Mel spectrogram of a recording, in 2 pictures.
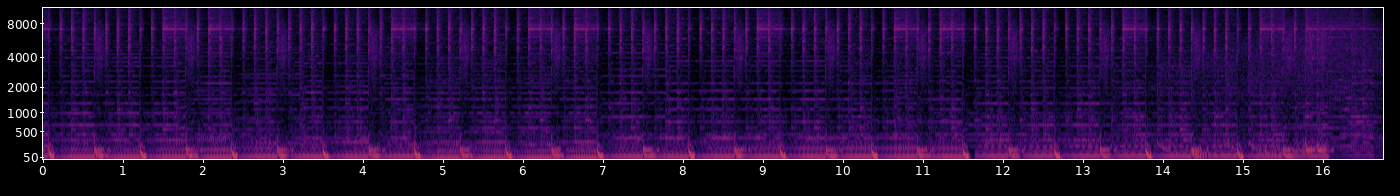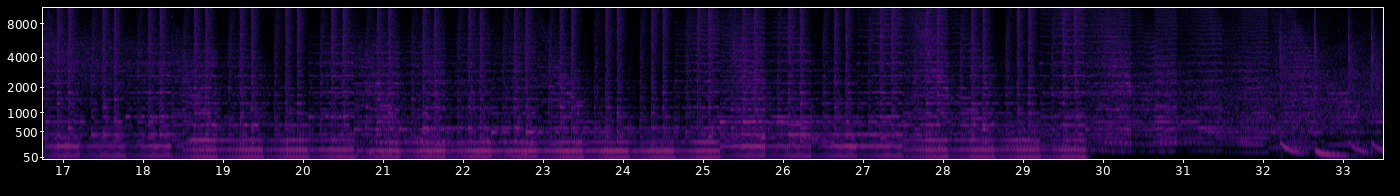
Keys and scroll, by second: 0.5 alt+shift+BackSpace, 1.1 space, 1.9 space, 10.8 ctrl+j, 15.3 alt+shift+BackSpace, 21.7 space, 23.4 space, 26.1 space, 27.5 ctrl+t, 28.0 space, 32.0 space, 32.8 ctrl+l.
